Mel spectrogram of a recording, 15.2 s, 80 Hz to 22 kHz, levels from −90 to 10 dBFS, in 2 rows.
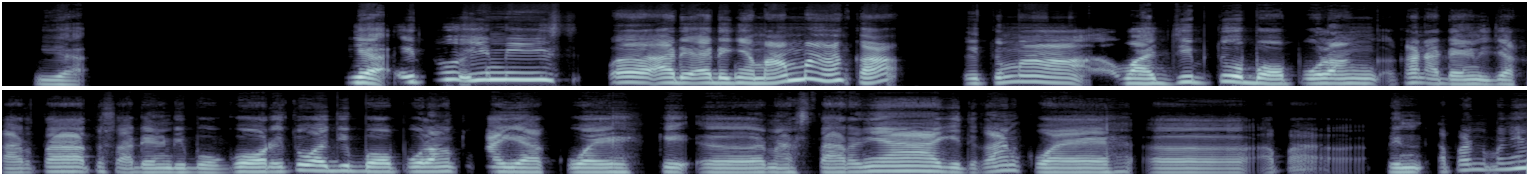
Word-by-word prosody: Iya. 150 -2 -7 1.3
Iya. 215 -2 +7
Itu 240 +10 -1
ini 320 -2 +4
s 305 - -30 0.2
eee, 220 -1 +4
adik-adiknya 200 0 +3
mamah 295 - +5
Kak. - - +3 0.4
Itu 185 +2 -5
mah 230 -3 +2 0.2
wajib 190 +4 +2
tuh 240 +3 +4
bawa 185 -5 +3
pulang, 185 +2 +1 0.2
kan 210 +1 0
ada 170 - -5
yang 165 - -1
di 155 - -5
Jakarta 160 +3 -2
terus 175 0 -15
ada 155 +1 -6
yang 155 0 -3
di - - -2
Bogor. 160 +4 0
Itu 200 +6 -1
wajib 205 -1 +1
bawa 175 -2 +2
pulang 180 0 +1
tuh. - - -33
Kayak 170 -2 0
kue 160 0 -1
ki 165 -3 -4
eee, 155 -1 -2
nastarnya 180 +6 0
gitu 150 -2 -6
kan, 200 +5 -2
kue, 155 -1 -1
eee, 150 -2 -7
apa - - -17 0.4
bin 160 0 -2
apa 225 - -13
namanya, 265 +4 -4
180 Hz, 170 wpm, -20 LUFS, 160-210 Hz, 1.3 s, Iya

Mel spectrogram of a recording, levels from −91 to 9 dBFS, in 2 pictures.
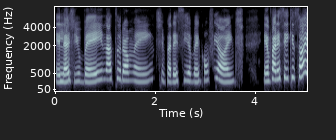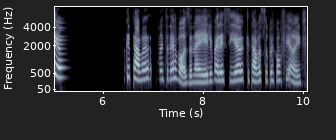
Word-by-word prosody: ele 225 -1 +1
agiu 245 +1 +2
bem 235 +5 +2
naturalmente, 270 -3 -1
parecia 250 +3 -3
bem 230 -1 -4
confiante. 260 -4 -2 0.4
Eu 250 0 +1
parecia 330 +3 +4
que 365 +1 -4
só 380 - +3
eu 375 -5 +6 1.2
que 380 - -5
estava 315 -2 +2 0.2
muito 300 0 -12
nervosa, 265 - -2
né, 220 0 -1
ele 225 +3 -3
parecia 270 +1 -1
que 280 - -20
estava 260 -1 -1
super 270 -1 -13
confiante, 245 -5 -7
265 Hz, 135 wpm, -21 LUFS, 235-300 Hz, 1.2 s, eu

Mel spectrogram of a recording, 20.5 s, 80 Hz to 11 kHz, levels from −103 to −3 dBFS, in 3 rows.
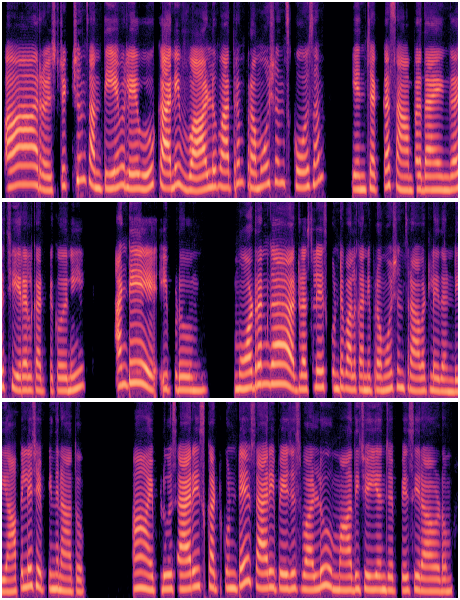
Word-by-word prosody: ఆహ్, 310 +1 +5
రిస్ట్రిక్షన్స్ 290 - -4
అంతేమి 250 +3 +1
లేవు. 240 -1 +2 0.2
కానీ 255 +3 +7 0.2
వాళ్ళు 225 +6 +5
మాత్రం 265 +6 0
ప్రమోషన్స్ 320 +7 -3
కోసం 275 +7 -2 0.6
ఎంచక్క 230 +2 -1 0.2
సాంప్రదాయంగా 225 0 +1
చీరలు 220 -3 0
కట్టుకొని 210 +2 -3 0.6
అంటే 340 +3 +1 0.5
ఇప్పుడు 220 0 -4 0.8
మోడ్రన్‌గా 315 +6 +3 0.3
డ్రెస్సులేసుకుంటే 255 +2 -2
వాళ్ళకన్ని 225 -1 -1
ప్రమోషన్స్ 245 +4 -2
రావట్లేదండి. 205 -2 -3
ఆ - - 0
పిల్లే 275 +3 +1
చెప్పింది 235 -2 -1
నాతో. 200 -1 -4 0.8
ఆ! - - +2 0.2
ఇప్పుడు 225 +2 -4 0.2
శారీస్ 245 +4 +3
కట్టుకుంటే 250 +3 0 0.2
శారీ 255 0 +3
పేజెస్ 240 0 0
వాళ్ళు, 230 +5 0 0.2
మాది 220 +1 -1
చెయ్యని 225 -1 0
చెప్పేసి 215 +1 -4
రావడం. 200 0 -2
235 Hz, 100 wpm, -23 LUFS, 220-265 Hz, 0.8 s, కానీ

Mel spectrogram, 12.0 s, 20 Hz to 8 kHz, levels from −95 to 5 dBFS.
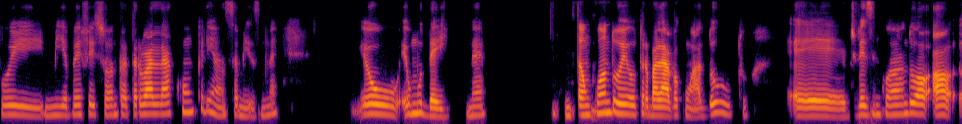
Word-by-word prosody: fui 170 -4 -5
me 165 +1 -8
aperfeiçoando 175 0 -6
pra 180 -1 -5
trabalhar 190 +1 +2
com 220 +2 -7
criança 220 - -9
mesmo, 155 -1 -12
né. 170 - -10 1.0
Eu 180 -2 +2
eu - - -2
mudei, 155 -9 -1 0.2
né. 165 +2 -7 1.0
Então, 170 +2 +1
quando 210 0 +3
eu 185 -2 +2
trabalhava 165 -1 +5
com 160 -2 -10
adulto, 185 0 -5 0.5
eh, 150 -2 +1
de - - -4
vez 175 0 -1
em 180 - -8
quando, 180 +2 -3
o 185 -1 +5
a 180 +1 +7
175 Hz, 130 wpm, -23 LUFS, 160-190 Hz, 1.0 s, a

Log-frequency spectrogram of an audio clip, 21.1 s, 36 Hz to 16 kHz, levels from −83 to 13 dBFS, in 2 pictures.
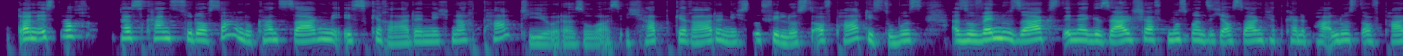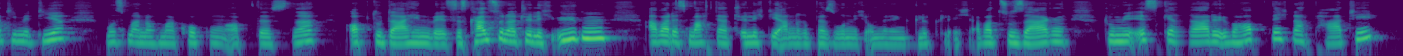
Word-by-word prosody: Dann 240 +1 +8
ist 255 +3 +1
doch 310 0 +1 0.2
das 255 0 +1
kannst 255 0 0
du 225 - +1
doch 210 -1 +4
sagen. 200 - -1
Du 180 - -2
kannst 215 +3 -3
sagen: 195 +4 +4
„Mir 215 - -1
ist 195 0 -2
gerade 155 -3 -3
nicht 180 +1 -6
nach 200 +1 -4
Party 235 - -4
oder 145 - -6
so 130 - -7
was. - - -6
Ich 165 +2 -14
habe 190 +1 -2
gerade 195 +2 0
nicht 170 -1 -6
so 205 - -3
viel 200 -3 0
Lust 150 +2 -2
auf 200 - 0
Partys.“ 200 -3 -1
Du 150 - -4
musst 195 +3 -3 0.2
also, 190 0 +3
wenn 220 +4 +8
du 245 - +4
sagst, 215 +4 +4
in 210 - +2
der 210 -1 +3
Gesellschaft 205 +4 +4
muss 215 +1 -1
man 205 -3 0
sich 185 -2 -2
auch 180 - +1
sagen: 195 +2 +1
„Ich - - -15
habe 195 +1 -10
keine 190 -2 -4
Par 180 -1 -1
Lust 205 +3 -2
auf 185 0 -3
Party 185 +1 -2
mit 175 -1 -5
dir“, 235 +5 +1 0.2
muss 170 +1 -7
man 160 -3 -2
noch 150 -1 -4
mal 150 -1 -4
gucken, 155 -1 -6
ob 140 - -7
das, 145 -1 -5
ne 185 +4 -1 0.2
ob 165 0 0
du 165 - -2
da 145 -2 +3
hinwillst. 145 -2 -2
Das 150 - 0
kannst 185 +3 +5
du - - +5
natürlich 175 -4 +1
üben, 250 +4 +5 0.2
aber 170 +1 +3
das 165 0 -1
macht 155 0 -1
natürlich 155 +1 -3
die 150 - 0
andere 140 +1 -4
Person 135 -1 -5
nicht 130 - -10
unbedingt 130 -1 -8
glücklich. 140 +2 -12
Aber 155 -1 0
zu 155 +1 -1
sagen: 160 +4 +2 0.2
„Du, 180 - -1
mir 180 0 +2
ist 205 0 0
gerade 170 -2 +1
überhaupt 215 +9 -1
nicht 235 0 0
nach 190 -2 -3
Party“, 230 - -2
180 Hz, 255 wpm, -25 LUFS, 155-205 Hz, 0.2 s, Dann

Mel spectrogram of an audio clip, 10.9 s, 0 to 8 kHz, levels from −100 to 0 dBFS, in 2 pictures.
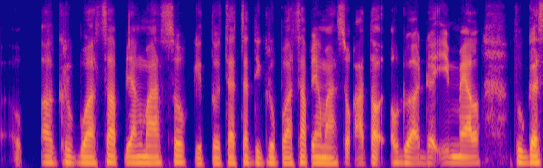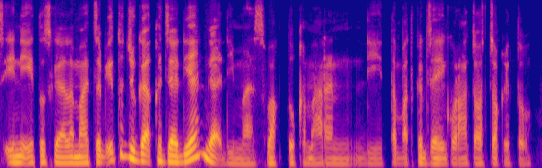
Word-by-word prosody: eee, 110 -1 -7
grup 105 0 -6
WhatsApp 105 +1 +1
yang 105 0 0
masuk 105 +2 -1
gitu 95 0 -6
chat-chat 100 +1 -3
di 100 - -4
grup 100 0 -4
WhatsApp 105 +3 -2
yang 100 -2 +2
masuk, 95 +1 -3
atau - - -2
udah 100 -2 -2
ada 100 - -6
email 105 0 0 0.3
tugas 110 0 +2
ini 110 -2 +2
itu 115 0 -3
segala 100 -2 +1
macam, 105 +3 +2
itu - - -2
juga 160 -7 +8
kejadian 130 - +7
nggak - - +4
di 95 - -12
Mas, 85 -1 -8
waktu - - -4
kemarin, 90 -1 -9 0.2
di 90 -1 -14
tempat - - -8
kerja 95 -2 -1
yang 90 - -4
kurang - - -7
cocok - - -5
itu? - - -12
105 Hz, 200 wpm, -24 LUFS, 95-110 Hz, 0.3 s, juga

